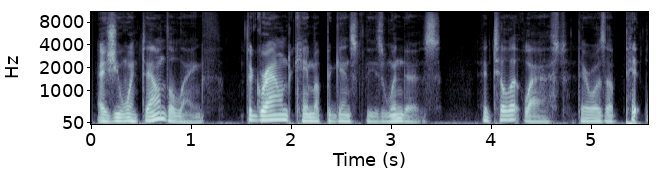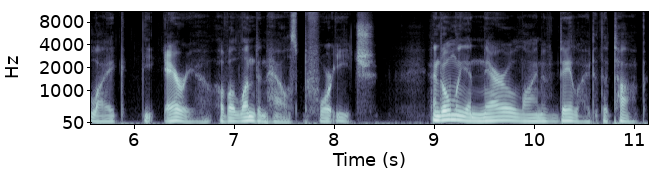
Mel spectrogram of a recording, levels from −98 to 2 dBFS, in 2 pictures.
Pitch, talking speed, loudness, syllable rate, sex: 95 Hz, 210 wpm, -21 LUFS, 5.5 syllables/s, male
